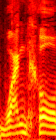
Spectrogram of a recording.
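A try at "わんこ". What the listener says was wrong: You're pronouncing it wrong, though. It's not wank, it's wanko. Like wankosoba. Wankosoba, right?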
